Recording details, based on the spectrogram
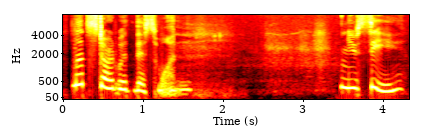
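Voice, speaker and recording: A woman playing a centuries-old vampire math teacher in an ASMR roleplay, gentle, wry and reassuring, with a soft, soothing, teacherly manner. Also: high-pitched, no room sound, exaggerated voice. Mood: patient.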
